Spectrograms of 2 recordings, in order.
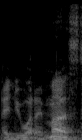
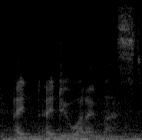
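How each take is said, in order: First: It is said plainly, without emotion. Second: It is said hesitantly, sounding sad and guilty. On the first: It is a plain statement of duty. "it would just be like saying it like" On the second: The speaker feels guilty about the deed. "it sounds more like"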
